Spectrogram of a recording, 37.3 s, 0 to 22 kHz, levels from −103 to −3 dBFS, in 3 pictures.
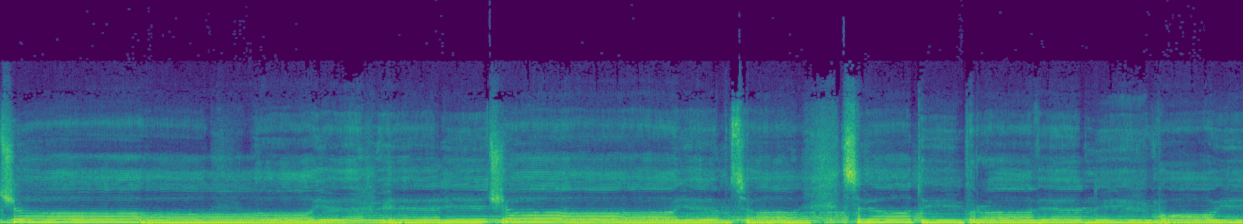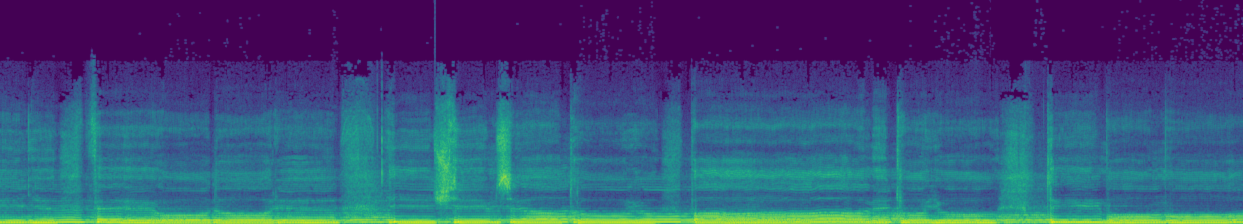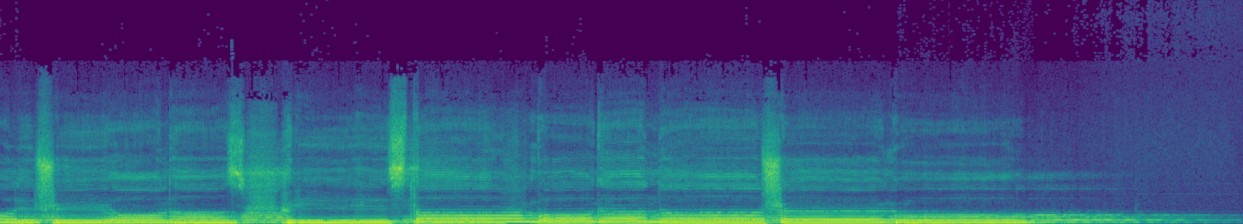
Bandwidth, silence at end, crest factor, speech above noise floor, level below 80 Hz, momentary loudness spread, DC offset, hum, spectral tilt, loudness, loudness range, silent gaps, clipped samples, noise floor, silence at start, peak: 12.5 kHz; 0.6 s; 14 dB; 31 dB; -64 dBFS; 2 LU; under 0.1%; none; -7 dB/octave; -16 LUFS; 1 LU; none; under 0.1%; -46 dBFS; 0 s; -2 dBFS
